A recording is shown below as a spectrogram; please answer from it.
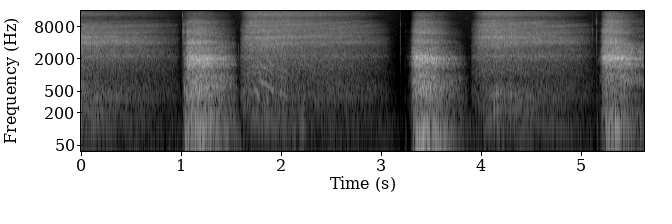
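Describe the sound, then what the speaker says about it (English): Cyclic hyperventilation breathwork similar to the Wim Hof method, with deep, forceful breaths heard close up: sharp inhales alternating with longer, softer exhales in a steady repeating rhythm. "it's where the cyclic hyperventilation is more like this"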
